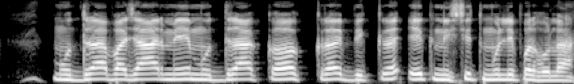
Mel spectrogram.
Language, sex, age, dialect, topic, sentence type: Bhojpuri, male, 25-30, Western, banking, statement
